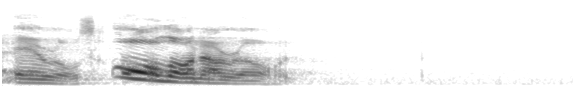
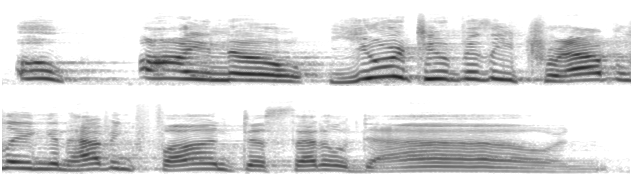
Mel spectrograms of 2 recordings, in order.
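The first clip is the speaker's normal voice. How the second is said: condescending; 5 semitones higher, 8 dB louder than usual. Retold or imitated. Condescending friend quoted.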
